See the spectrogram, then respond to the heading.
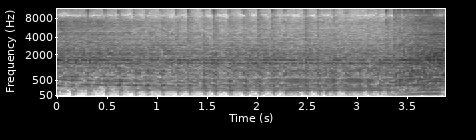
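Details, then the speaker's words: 1980 Suzuki RS250T two-stroke enduro, very original, with crisp even ring-a-ding firing that pulls cleanly on light throttle blips; runs well but smoky, owner suspects a leaky base gasket. "we'll get it fired up you can listen to her she sounds really really nice"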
